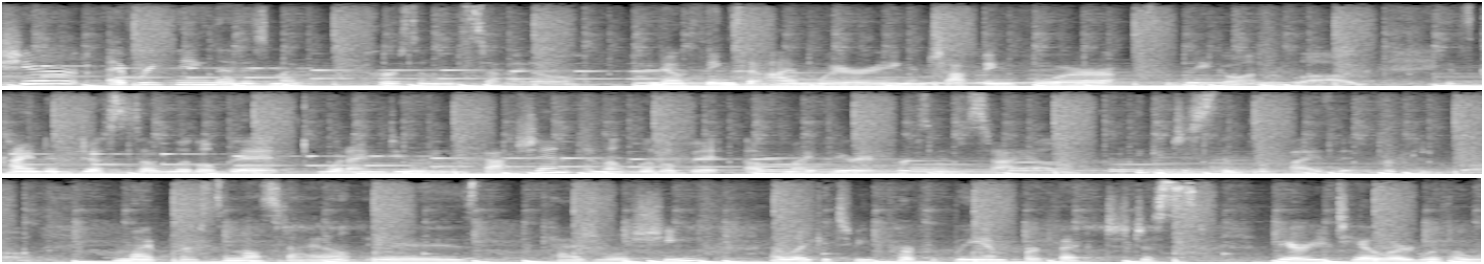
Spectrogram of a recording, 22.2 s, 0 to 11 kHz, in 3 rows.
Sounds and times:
Music: 0.0 - 22.1
Speech: 0.0 - 22.1.

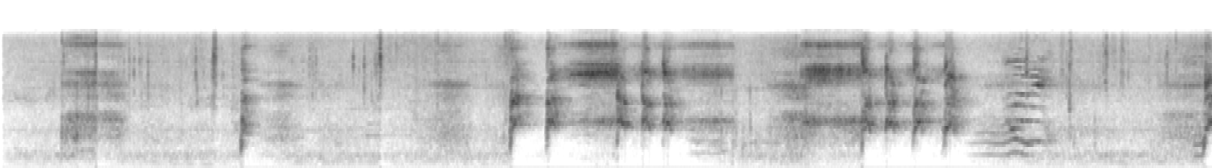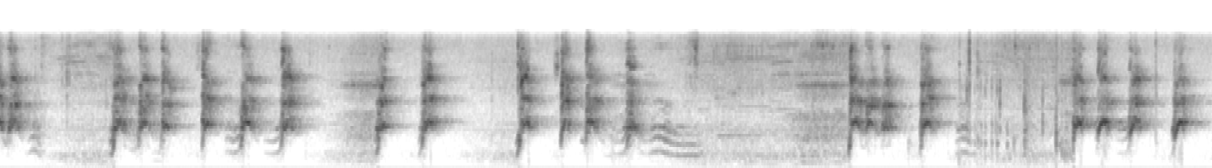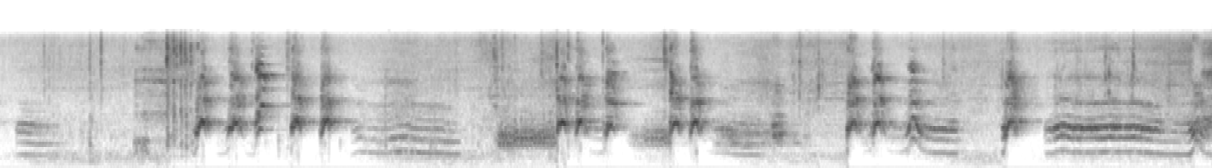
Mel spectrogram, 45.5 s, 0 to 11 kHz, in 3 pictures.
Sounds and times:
Dog: 6.4 - 8.7, 10.7 - 12.2, 15.0 - 15.7, 16.5 - 19.1, 19.8 - 20.9, 21.6 - 23.3, 25.8 - 27.1, 28.6 - 30.3, 32.7 - 34.7, 37.2 - 39.2, 40.9 - 41.9, 42.8 - 43.3.

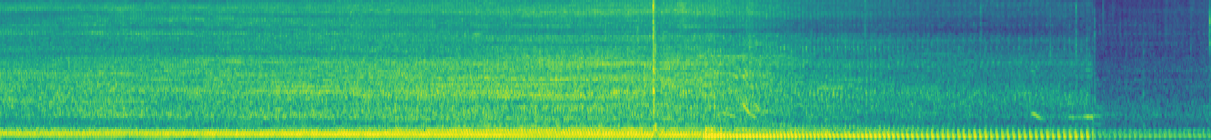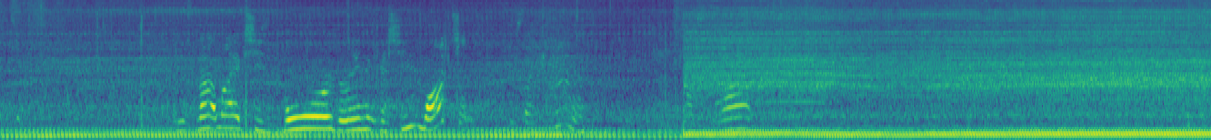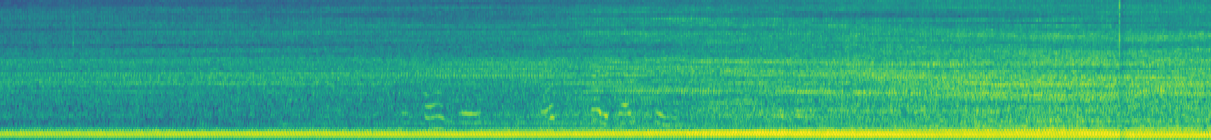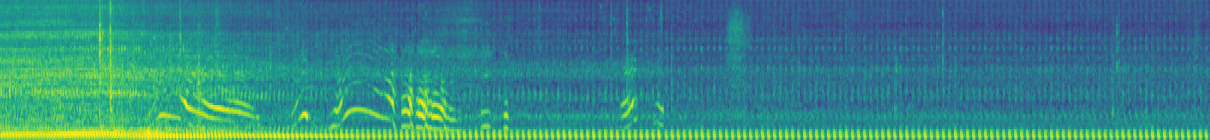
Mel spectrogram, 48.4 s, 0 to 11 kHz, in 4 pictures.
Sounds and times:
Speech: 13.9 - 18.0, 19.1 - 19.7, 28.3 - 29.0, 29.6 - 31.0, 37.9 - 40.2, 42.5 - 43.0.

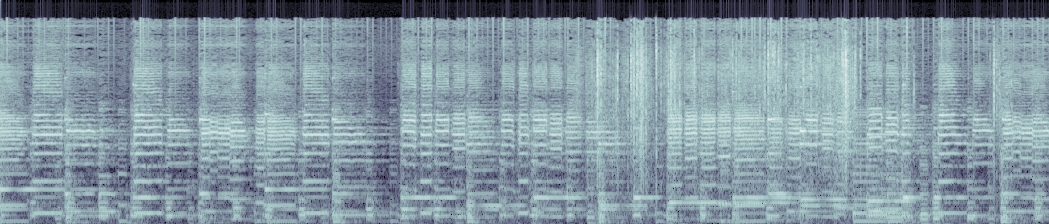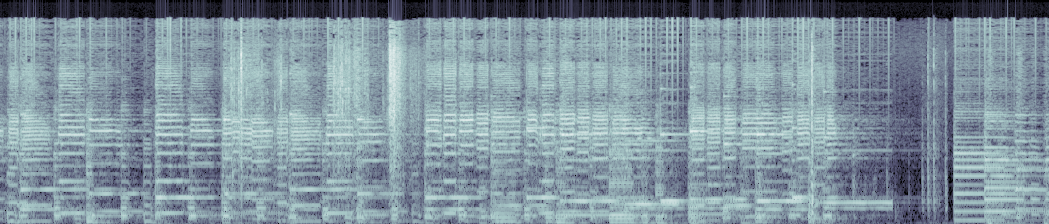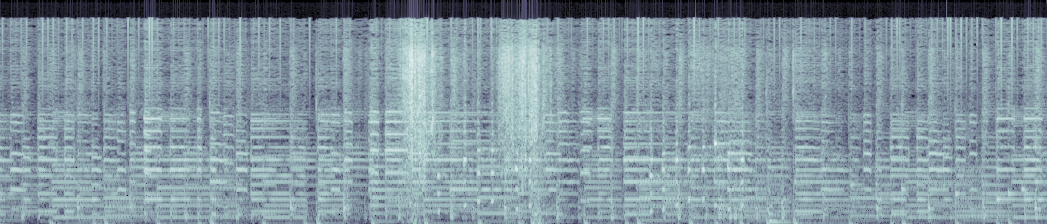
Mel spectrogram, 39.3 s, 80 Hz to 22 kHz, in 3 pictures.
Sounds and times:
Music: 0.0 - 24.4, 25.0 - 39.3.

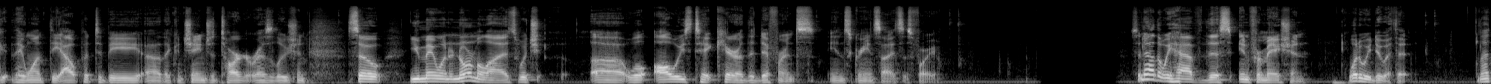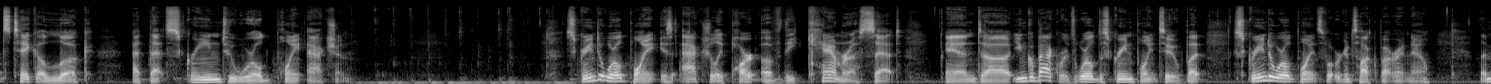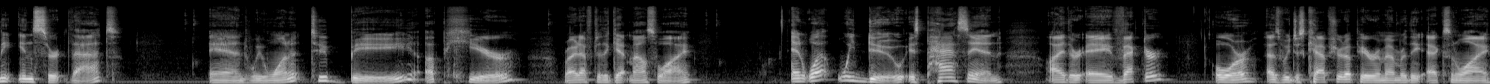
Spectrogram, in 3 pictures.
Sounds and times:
Speech: 0.0 - 9.5, 11.3 - 14.2, 14.8 - 18.5, 20.6 - 31.1, 31.9 - 36.8, 37.6 - 44.7
Typing: 18.6 - 20.6.

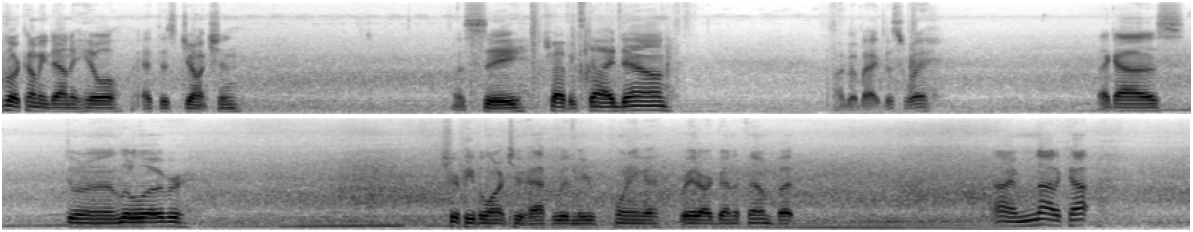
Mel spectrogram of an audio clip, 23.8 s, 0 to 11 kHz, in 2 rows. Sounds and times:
Speech: 0.0 - 2.4, 4.5 - 6.8, 8.3 - 9.4, 11.0 - 11.8, 12.5 - 13.8, 16.3 - 19.8, 21.8 - 23.0
Car: 0.0 - 23.7
Outside, urban or manmade: 0.0 - 23.7.

